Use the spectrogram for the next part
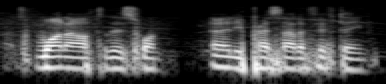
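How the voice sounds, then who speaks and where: Over a muffled team radio link, a male race engineer fires off terse, matter-of-fact instructions to his driver. He talks fast and in a monotone, his mid-range voice slightly mellow, with a little hiss or hum on the line.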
